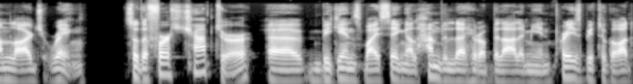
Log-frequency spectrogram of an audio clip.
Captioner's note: speak Arabic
